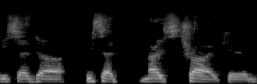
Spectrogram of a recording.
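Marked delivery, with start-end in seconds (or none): 1.4-2.6 low, menacing, intimidating voice. Retelling what Loki said walking past after the hit, imitating Loki's intimidating low voice. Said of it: "It's a real, real intimidating low voice".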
